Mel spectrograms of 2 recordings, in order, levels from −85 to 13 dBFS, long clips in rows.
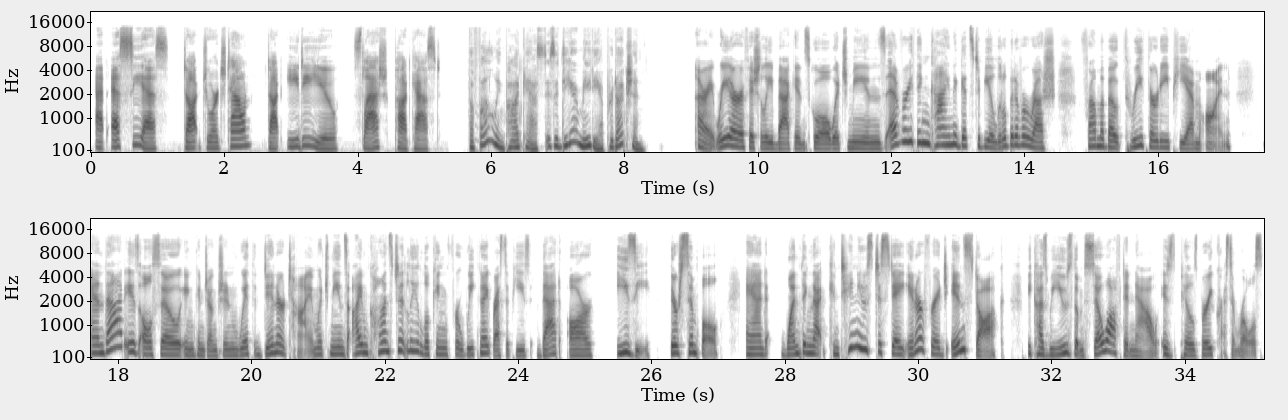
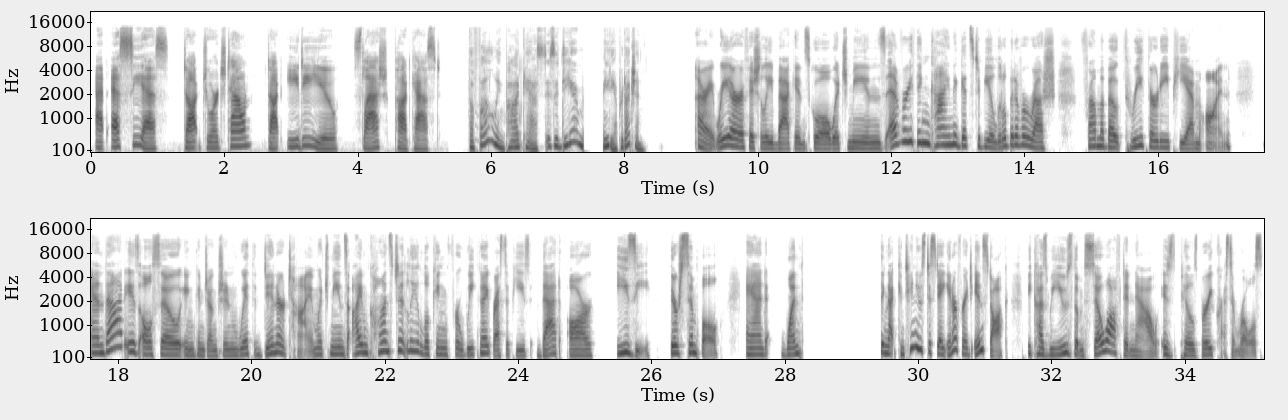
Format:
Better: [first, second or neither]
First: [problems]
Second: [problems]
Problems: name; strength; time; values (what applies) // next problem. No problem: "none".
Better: first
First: none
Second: audio freezing; at 7.5 s and at 28 s for 1 s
